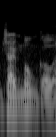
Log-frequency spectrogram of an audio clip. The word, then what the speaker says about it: Jaimungal: And recently, actually, it was probably about 2 months ago, I on Theories of Everything with Kurt Jaimungal, if I'm pronouncing that right.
